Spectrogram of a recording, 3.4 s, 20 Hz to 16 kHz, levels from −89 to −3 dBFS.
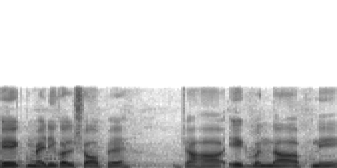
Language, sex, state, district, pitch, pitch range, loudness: Hindi, male, Maharashtra, Mumbai Suburban, 140 Hz, 140-150 Hz, -18 LUFS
